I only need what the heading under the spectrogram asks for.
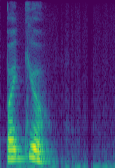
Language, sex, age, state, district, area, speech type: Kashmiri, male, 30-45, Jammu and Kashmir, Bandipora, rural, read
